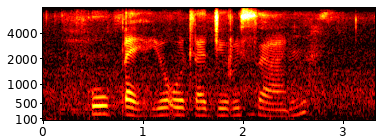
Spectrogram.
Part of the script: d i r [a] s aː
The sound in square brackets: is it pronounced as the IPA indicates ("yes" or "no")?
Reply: no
